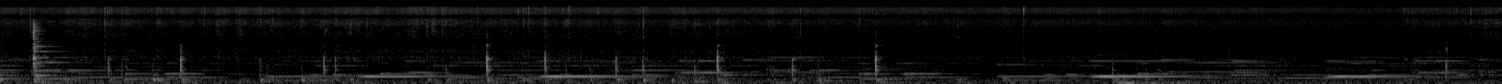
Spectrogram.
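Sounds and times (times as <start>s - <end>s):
wooden spatula knocking on pan: 0.0s - 11.9s
food sizzling in oil: 0.0s - 15.0s.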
